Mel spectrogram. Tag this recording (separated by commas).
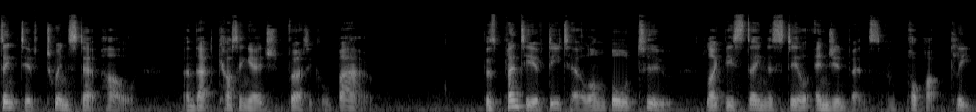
Speech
